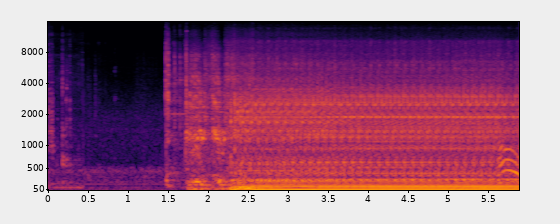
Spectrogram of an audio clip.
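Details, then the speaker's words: ~2000 Gehl CTL60 compact track loader diesel starts with its bad solenoid bypassed by jumpering in a new ground and positive: quick crank, catches within a second, steady even idle. Solenoid, positive and ground were all faulty; normal start and idle. "we learned that the solenoid is bad it did not have the correct positive and it did not have the correct ground so there was three different things wrong with that"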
